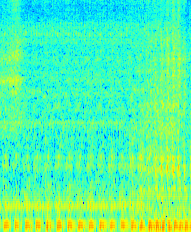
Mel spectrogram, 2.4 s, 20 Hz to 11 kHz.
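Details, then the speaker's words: VW Golf Mk5 1.9 TDI, camshaft rattle on and off for over a year then persistent with misfire: rough uneven clatter at idle, worse past 1,500 rpm; worn top-end camshaft, replaced. "when the top ends right in on them you can still drive them but you gotta keep their revs they're really low like don't even let it go past one and a half because that's when it starts rattling"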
